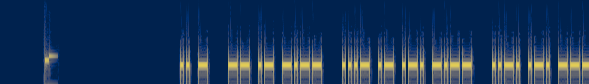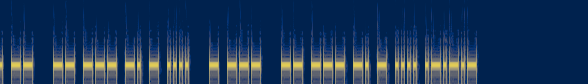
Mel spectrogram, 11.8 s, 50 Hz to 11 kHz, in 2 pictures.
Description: Morse code, heard as a keyed tone, about 40 wpm, 700 Hz. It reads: IT MAY VARY FROM MONTH TO MONTH.
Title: Sentences from Top 1200 Words 40wpm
